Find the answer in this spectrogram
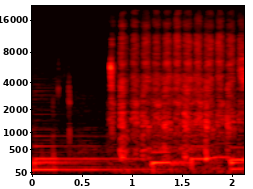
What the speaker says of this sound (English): Let's cut out this extra bit and sand it a little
